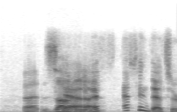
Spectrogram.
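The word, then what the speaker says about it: Tsareena: That's the Russian, because it's like a Tsarina, which is like Russian. Because Serena is a bit too much like Serena. Tsarina.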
